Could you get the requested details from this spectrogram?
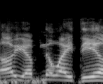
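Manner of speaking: mock high-pitched hollering. Retelling own reaction during a show: imitating own yelling. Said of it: "I'm, like, yelling".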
